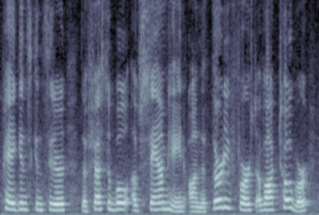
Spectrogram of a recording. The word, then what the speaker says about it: Samhain: It's equally fascinating to become aware that the Celtic pagans consider the festival of Samhain on the 31st of October, Halloween, Samhain.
